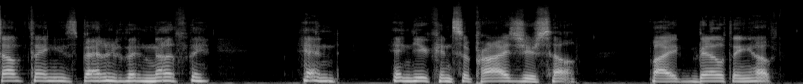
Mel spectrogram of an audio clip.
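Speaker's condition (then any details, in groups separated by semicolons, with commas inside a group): Parkinson's disease; young onset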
